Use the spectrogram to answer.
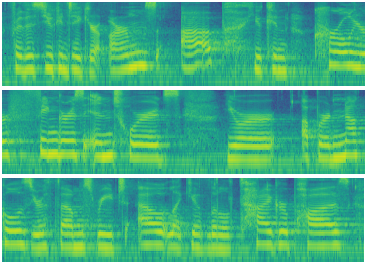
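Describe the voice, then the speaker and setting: A woman yoga teacher giving calm, gentle guided instruction for a short flow, with soft breathy asides. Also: fairly high pitch, takes it slowly, a little hiss or hum.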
